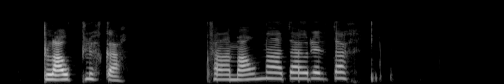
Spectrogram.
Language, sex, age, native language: Icelandic, female, 20-29, Icelandic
